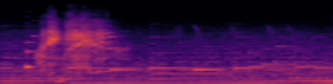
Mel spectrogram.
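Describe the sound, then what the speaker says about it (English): Cats in the video game Genshin Impact let out a loud, drawn-out, agitated meow near the start, then a few faint chirps trail off over a steady low background hum. "Your cats seem pretty worked up."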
